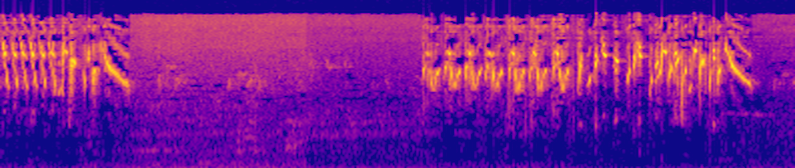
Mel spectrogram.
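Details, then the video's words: Wedani song of the European goldfinch: a quick high trill ends on a downslurred note, then a faint hiss and a pause. A long, lively sequence of rapid ringing chirps and twisting slurred notes follows. "تغريد ويداني لطائر الحسون"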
